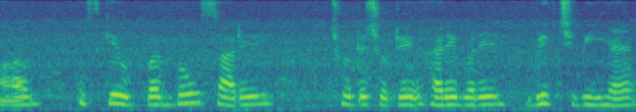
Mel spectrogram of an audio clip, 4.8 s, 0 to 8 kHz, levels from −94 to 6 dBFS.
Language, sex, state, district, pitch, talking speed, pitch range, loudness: Hindi, female, Uttar Pradesh, Muzaffarnagar, 205 Hz, 125 wpm, 200-220 Hz, -16 LUFS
